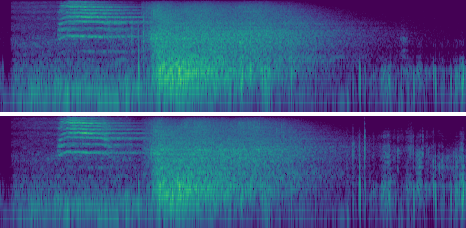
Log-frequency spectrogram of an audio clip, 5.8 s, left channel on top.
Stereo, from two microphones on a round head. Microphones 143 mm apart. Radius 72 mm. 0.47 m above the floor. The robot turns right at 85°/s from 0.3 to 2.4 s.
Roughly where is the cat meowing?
Behind.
